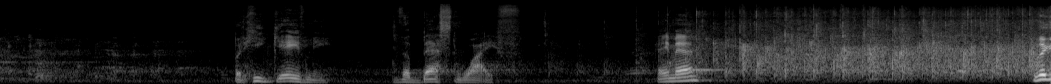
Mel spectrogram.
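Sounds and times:
speech: 0:02.4 - 0:03.4, 0:04.0 - 0:05.2, 0:06.6 - 0:07.2
crowd applause: 0:06.6 - 0:10.4.

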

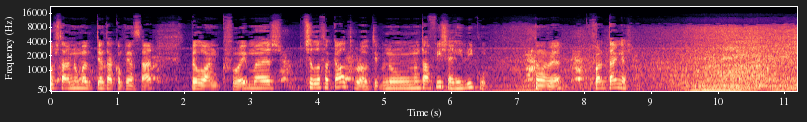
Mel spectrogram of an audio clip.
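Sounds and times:
speech: 0:00.0 - 0:09.7
street traffic noise heard from balcony: 0:03.4 - 0:03.8, 0:05.7 - 0:11.1.

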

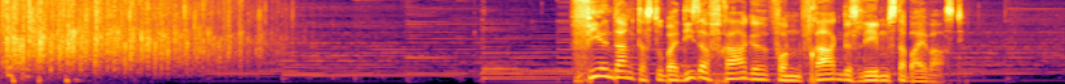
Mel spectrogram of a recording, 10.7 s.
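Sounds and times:
audience applause: 0:00.0 - 0:02.9
speech: 0:05.9 - 0:09.7.

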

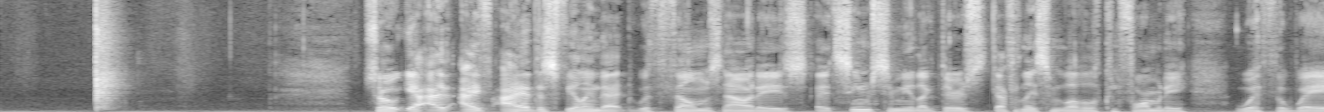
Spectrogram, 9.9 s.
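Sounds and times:
hand clap marking an edit point: 0:00.7 - 0:01.1
speech: 0:02.8 - 0:09.9.

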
